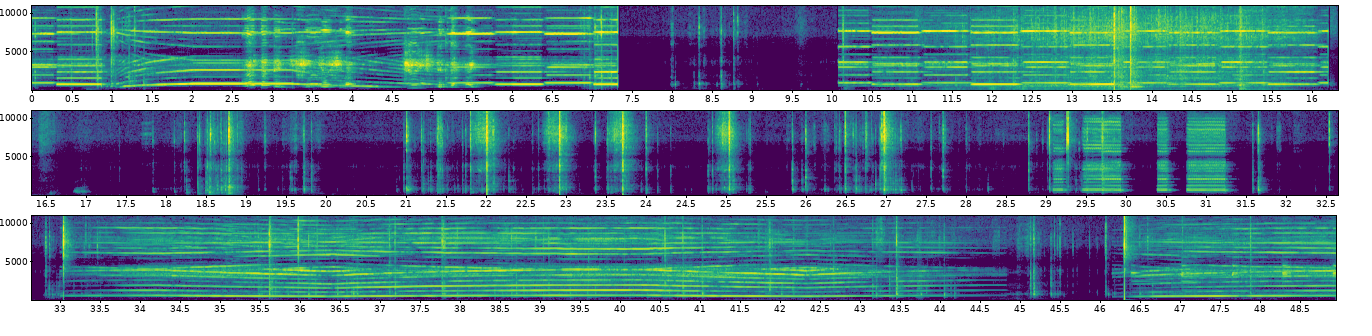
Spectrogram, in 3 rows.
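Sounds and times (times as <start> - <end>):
toy two-tone siren: 0.0 - 7.4, 10.1 - 16.2, 29.0 - 31.4, 33.0 - 45.0, 46.2 - 48.9
wailing siren falling in pitch: 0.3 - 3.2, 10.1 - 16.2, 33.2 - 44.9, 46.3 - 48.9.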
